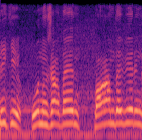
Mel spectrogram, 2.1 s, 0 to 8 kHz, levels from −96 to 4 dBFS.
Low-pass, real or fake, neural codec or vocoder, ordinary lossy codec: 7.2 kHz; real; none; none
